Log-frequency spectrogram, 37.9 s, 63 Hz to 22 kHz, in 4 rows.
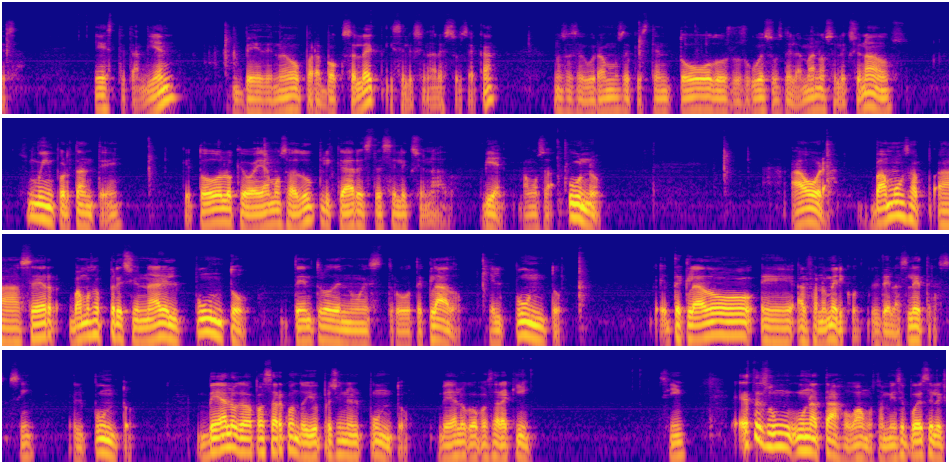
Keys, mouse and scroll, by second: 0.0 shift+right click, 0.8-1.4 shift+scroll down 1, 2.0 shift+right click, 3.5 b, 4.0-5.2 drag, 5.4-6.8 drag, 6.8-7.3 scroll up 1, 7.8-9.8 shift+right drag, 9.8 scroll up 2, 10.0-10.4 scroll down 2, 11.0 right click, 11.6-12.0 scroll up 2, 12.4 shift+right click, 13.1 shift+scroll down 2, 13.6 shift+right click, 14.4 shift+scroll down 3, 16.3 KP_1, 17.0 scroll down 2, 18.2 shift+click, 24.0-24.4 scroll up 2, 25.2 shift+click, 34.9 click, 36.0 click.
